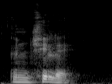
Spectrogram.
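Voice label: "An t-Sile", Scottish Gaelic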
